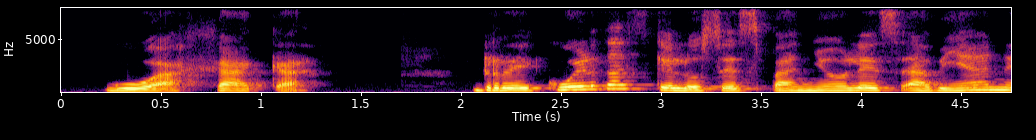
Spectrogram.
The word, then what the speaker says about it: Oaxaca: Tuxpan Atlixco Texcoco y algunos topónimos que no siguen esta regla Ya que se pronuncian con el sonido de la J son México Texas Oaxaca recuerdas que los españoles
